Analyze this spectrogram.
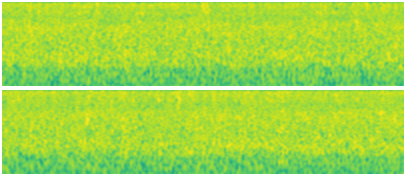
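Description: A steady, even hiss of background noise with no distinct events.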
